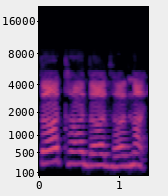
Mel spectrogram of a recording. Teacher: त वर्ग का जो उच्चारण स्थान है वो दंत से होता है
